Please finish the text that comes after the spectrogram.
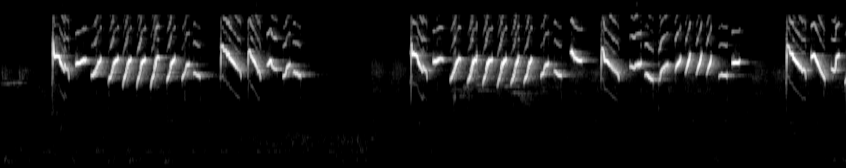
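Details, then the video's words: Fast, shrill white-eye song used to stimulate idle white-eyes; strings of rapid descending whistle notes in bursts of about one and a half seconds, with faint background murmuring between them. "Pancingan Pleci Males Bunyi Agar Cepat Gacor"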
